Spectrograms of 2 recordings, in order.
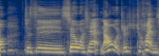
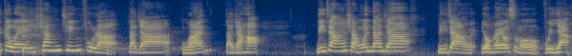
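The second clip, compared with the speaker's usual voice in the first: slow, drawn-out public address call; village chief broadcast; slower than usual. Retold or imitated. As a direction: drag out each greeting like a loudspeaker. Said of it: "他是".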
